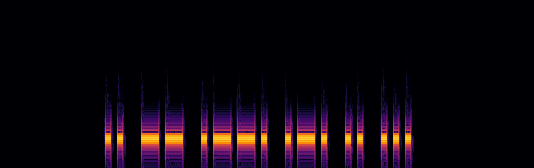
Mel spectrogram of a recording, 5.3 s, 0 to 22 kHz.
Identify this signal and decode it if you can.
Morse code, heard as a keyed tone, about 20 wpm, 700 Hz. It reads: IMPRIS
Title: Build A Word - 3 Letters At A Time - 8-Letter Words - 20wpm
